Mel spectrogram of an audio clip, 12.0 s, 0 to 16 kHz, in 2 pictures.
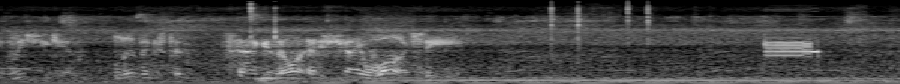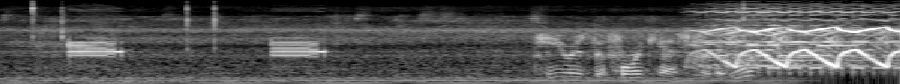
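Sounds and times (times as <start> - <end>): radio hum and hiss: 0.0 - 11.6
warbling digital data tones: 10.6 - 12.0.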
